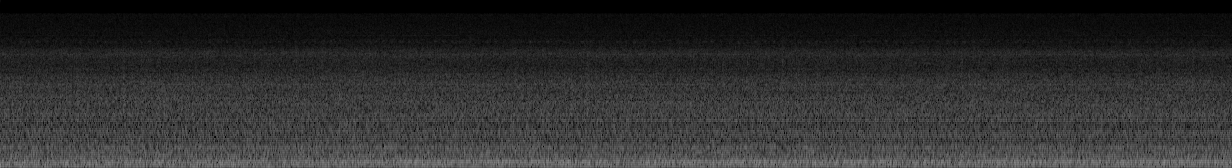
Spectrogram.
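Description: Rain patters against a windshield.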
